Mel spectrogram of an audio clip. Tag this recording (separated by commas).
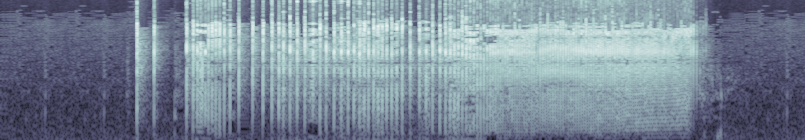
Fart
